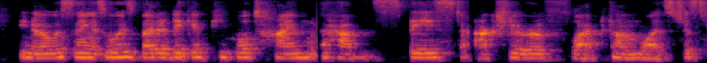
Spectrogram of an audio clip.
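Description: Over noticeable background noise, a woman talks at a fairly quick pace. Her fairly low voice has monotone, flat intonation. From England. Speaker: event professional. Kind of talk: casual panel chat.

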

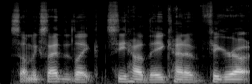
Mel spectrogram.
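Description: Speech rushes by very quickly. Behind it the background is silent and the recording very clean. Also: man. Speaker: college student, tuba player. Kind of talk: casual interview.

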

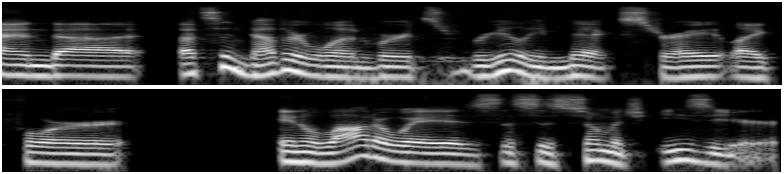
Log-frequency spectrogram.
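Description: With an American accent and an unremarkable speaking voice, a man speaks at a fairly slow pace and fairly low pitch, with ordinary pitch variation, in a very clean recording with a silent background. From New York. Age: 20s. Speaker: person in recovery and filmmaker. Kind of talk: interview, personal story.

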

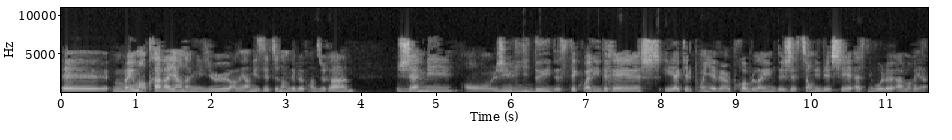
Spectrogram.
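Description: In a normal speaking voice of medium pitch, a woman talks at a moderate pace with fairly even intonation. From Quebec, Victoriaville. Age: 20s. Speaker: entrepreneur. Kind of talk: interview.

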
